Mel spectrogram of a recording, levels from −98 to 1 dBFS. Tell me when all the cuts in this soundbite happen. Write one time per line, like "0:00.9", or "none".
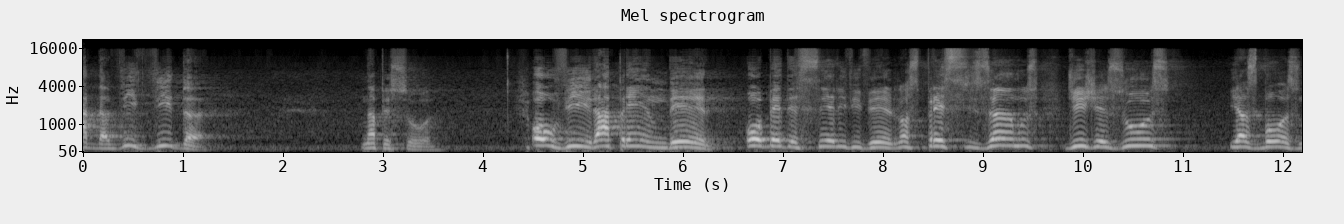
none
